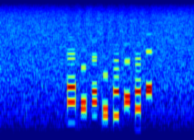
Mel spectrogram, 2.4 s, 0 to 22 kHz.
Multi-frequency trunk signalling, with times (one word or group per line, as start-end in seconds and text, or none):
0.8-0.9 KP
1.0-1.8 391768
1.8-1.9 ST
